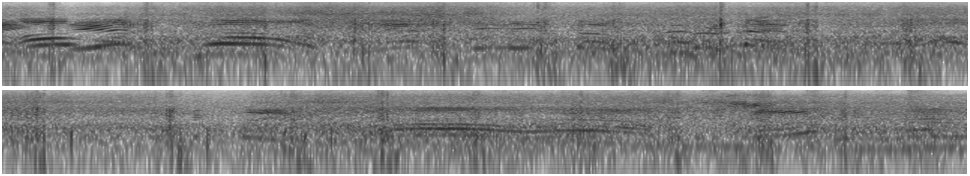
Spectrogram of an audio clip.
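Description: Wind rushing over the camera microphone during a tandem parachute descent, with excited shouts from the skydivers rising and falling in pitch over it.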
